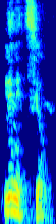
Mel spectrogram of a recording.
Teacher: So l'inizio is two words put together and you sound it like it's one word.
